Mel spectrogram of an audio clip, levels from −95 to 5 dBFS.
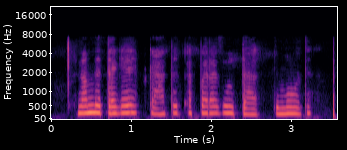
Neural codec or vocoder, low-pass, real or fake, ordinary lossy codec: codec, 16 kHz, 1.1 kbps, Voila-Tokenizer; none; fake; none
